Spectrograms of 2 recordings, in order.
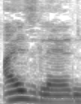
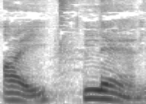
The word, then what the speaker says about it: island: यहाँ पे आप अच्छी तरह से देखें ISLAND, इसे आइसलैंड नहीं पढ़ा जाएगा, इसलैंड भी नहीं कहा जाएगा, इसे पढ़ा जाएगा आइलैंड, यानी ये S जो है ये साइलेंट रहेगा। तो आइलैंड हम जजीरे को कहते हैं।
